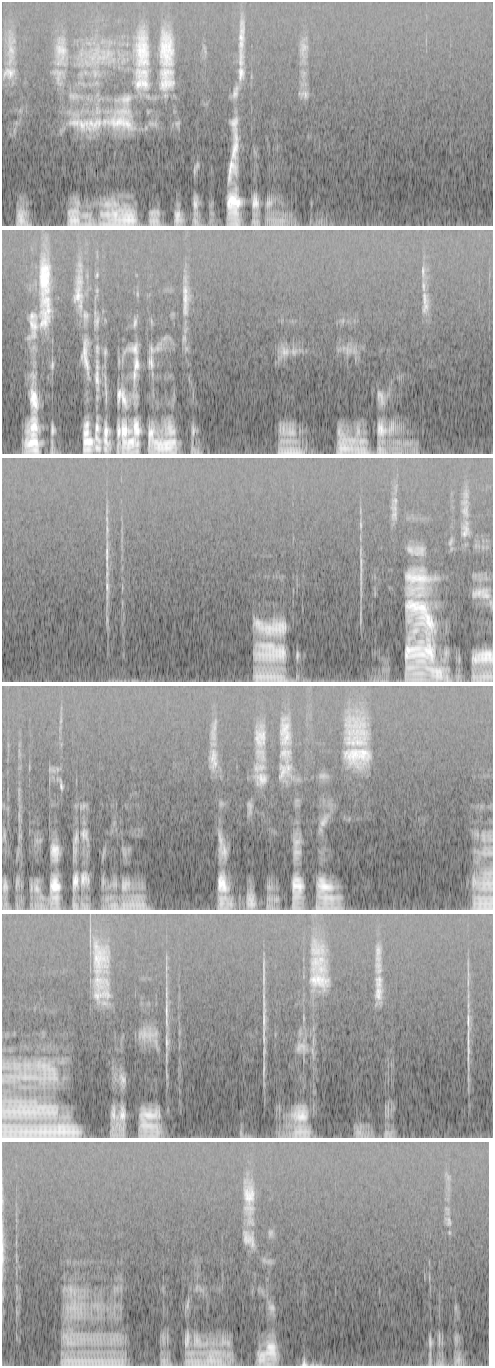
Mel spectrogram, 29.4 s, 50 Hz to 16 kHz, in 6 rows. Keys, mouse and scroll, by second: 0.0-1.3 middle drag, 2.4-4.4 drag, 4.5-5.5 middle drag, 5.9 scroll down 2, 6.7-7.1 scroll up 2, 9.6 right click, 10.8 Tab, 11.3-12.9 drag, 14.7 ctrl+2, 15.5-17.8 drag, 21.3 Tab, 22.6 ctrl+r, 24.5 ctrl+r, 27.0 click, 27.8 click.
